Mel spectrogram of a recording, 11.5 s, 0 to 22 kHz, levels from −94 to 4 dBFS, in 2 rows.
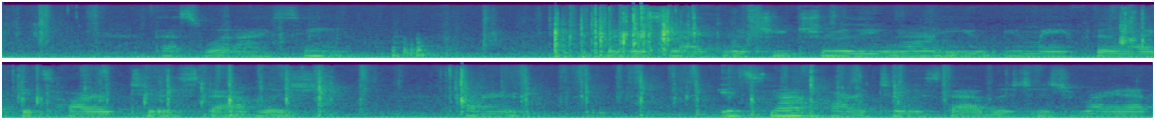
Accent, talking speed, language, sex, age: American, 145 wpm, English, female, 20-39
